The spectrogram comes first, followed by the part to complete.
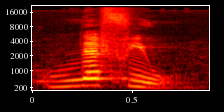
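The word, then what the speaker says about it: nephew: में है ई डब् pH sound क्या है फ एन ई न एन साउंड न ई साउंड ए एलिफेंट से सो नेफ्यू नेफ्यू किसको कहते हैं भांजे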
